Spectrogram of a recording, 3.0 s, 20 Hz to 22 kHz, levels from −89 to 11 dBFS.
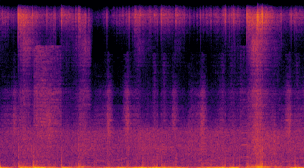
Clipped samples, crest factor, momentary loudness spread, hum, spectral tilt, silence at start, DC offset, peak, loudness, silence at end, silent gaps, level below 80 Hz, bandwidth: under 0.1%; 14 dB; 7 LU; none; -6 dB/octave; 0 s; under 0.1%; -6 dBFS; -21 LUFS; 0 s; none; -26 dBFS; over 20 kHz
